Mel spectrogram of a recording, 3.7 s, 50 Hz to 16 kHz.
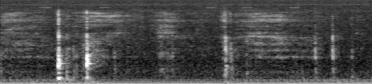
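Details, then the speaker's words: Early Jaguar XJ-S V12 with Lucas electrics, revived after sitting many years: light irregular relay clicking behind the dash for the climate-control servo, apparently from a bad connection at fuse 11. "so i can hear the relays over here clicking for the servo so that's really good"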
